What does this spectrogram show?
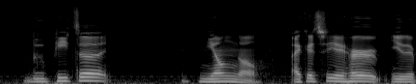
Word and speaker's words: Lupita Nyong'o: I want to try to pronounce her name correctly. Lupita Nyong'o.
